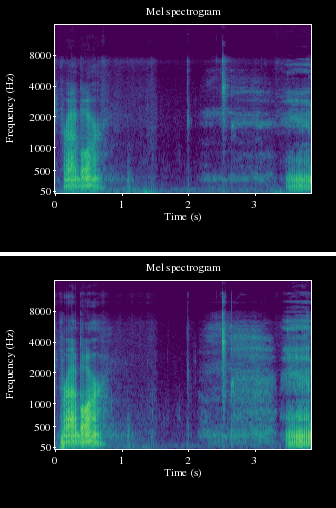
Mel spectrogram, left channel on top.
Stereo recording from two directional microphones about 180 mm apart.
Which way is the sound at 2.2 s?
50° right (ahead or behind).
